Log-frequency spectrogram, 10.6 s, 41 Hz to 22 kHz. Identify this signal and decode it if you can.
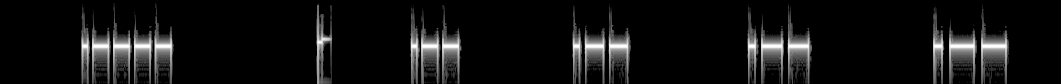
Morse code, heard as a keyed tone, about 20 wpm, spaced as for 6 wpm, 700 Hz. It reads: 1 WWWW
